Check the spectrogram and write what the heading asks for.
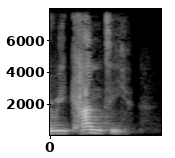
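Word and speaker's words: Recanati: So I've always heard in the yeshivish world, the Rikanti. And here he pronounces it over here, the Rikanati. Rikanati.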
